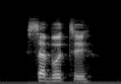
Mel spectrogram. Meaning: to sabotage
- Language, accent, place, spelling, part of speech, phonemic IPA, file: French, France, Lyon, saboter, verb, /sa.bɔ.te/, LL-Q150 (fra)-saboter.wav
